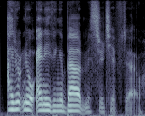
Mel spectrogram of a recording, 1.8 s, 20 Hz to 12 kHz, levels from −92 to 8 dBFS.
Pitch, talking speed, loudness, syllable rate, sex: 165 Hz, 230 wpm, -16 LUFS, 7.5 syllables/s, female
